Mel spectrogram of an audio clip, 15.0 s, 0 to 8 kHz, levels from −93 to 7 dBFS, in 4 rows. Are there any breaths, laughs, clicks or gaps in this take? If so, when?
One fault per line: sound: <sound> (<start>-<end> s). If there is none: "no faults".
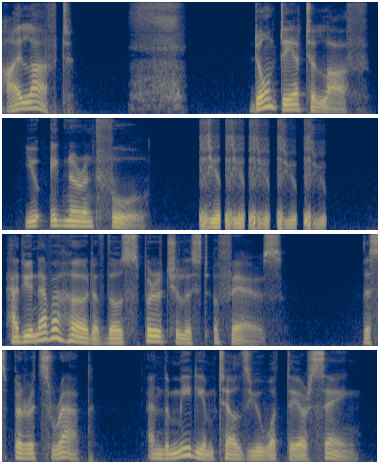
sound: sniff (1.3-1.9 s)
sound: laugh (5.7-7.0 s)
